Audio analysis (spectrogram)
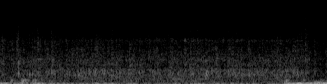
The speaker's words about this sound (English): Before we start, you'll have to forgive the sound of rain in the background if you can hear that. Actually, hold on one second. Let me stop talking. Let me see if you can hear this rain.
